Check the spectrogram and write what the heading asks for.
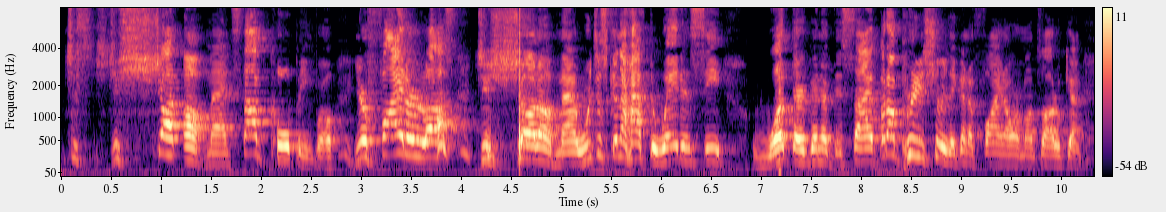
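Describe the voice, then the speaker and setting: Hardly pausing, a high-voiced Armenian-born man in his thirties talks at a moderate pace through casual YouTube reaction commentary on fight news. He's on a headset mic in his home gaming room, animated, slangy, and repetitive, frequently dropping "bro" and "okay?".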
